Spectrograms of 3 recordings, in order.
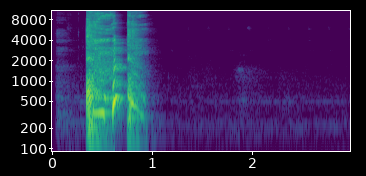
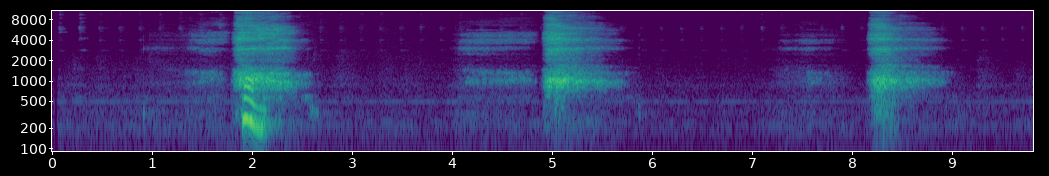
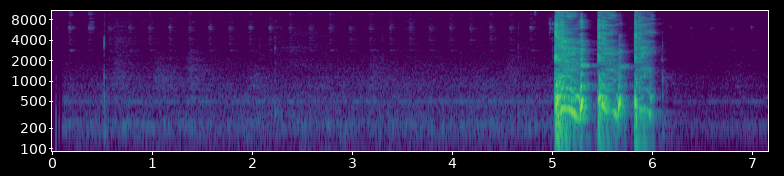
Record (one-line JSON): {"cough_length": "3.0 s", "cough_amplitude": 30864, "cough_signal_mean_std_ratio": 0.28, "exhalation_length": "9.8 s", "exhalation_amplitude": 10571, "exhalation_signal_mean_std_ratio": 0.31, "three_cough_length": "7.2 s", "three_cough_amplitude": 26944, "three_cough_signal_mean_std_ratio": 0.23, "survey_phase": "beta (2021-08-13 to 2022-03-07)", "age": "65+", "gender": "Female", "wearing_mask": "No", "symptom_none": true, "smoker_status": "Never smoked", "respiratory_condition_asthma": false, "respiratory_condition_other": false, "recruitment_source": "REACT", "submission_delay": "3 days", "covid_test_result": "Negative", "covid_test_method": "RT-qPCR", "influenza_a_test_result": "Negative", "influenza_b_test_result": "Negative"}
